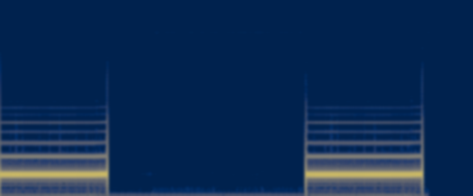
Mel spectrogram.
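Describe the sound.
Telephone line tone while a call is placed: two identical steady, low, pure tones, each about a second long, separated by two seconds of silence.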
